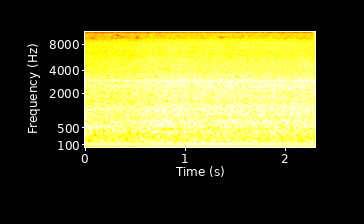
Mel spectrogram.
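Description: A steady low machine hum holding level throughout, with no single event standing out.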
